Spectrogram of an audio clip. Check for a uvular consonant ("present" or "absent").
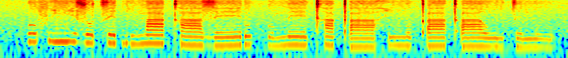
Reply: absent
